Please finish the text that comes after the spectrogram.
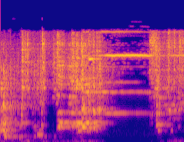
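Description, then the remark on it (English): A pay-phone call sound effect in a phone booth as a call is placed to police headquarters: a metallic rattle of coins and clicks, then a steady tonal ring or hum holding for about a second before the clatter briefly returns. No one speaks. “I'll make the call, sir.”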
